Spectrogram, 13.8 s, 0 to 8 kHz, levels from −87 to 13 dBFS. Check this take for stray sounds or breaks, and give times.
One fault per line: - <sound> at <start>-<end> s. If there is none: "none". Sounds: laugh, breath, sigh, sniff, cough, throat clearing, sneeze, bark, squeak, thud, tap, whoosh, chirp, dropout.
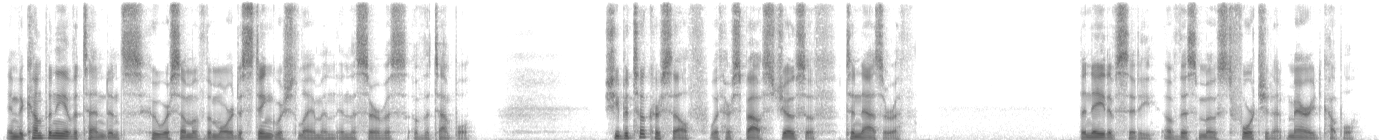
none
